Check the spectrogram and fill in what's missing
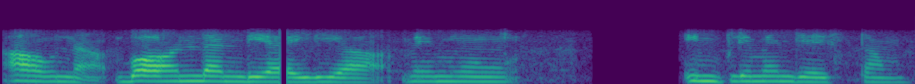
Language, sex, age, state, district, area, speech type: Telugu, female, 18-30, Telangana, Suryapet, urban, conversation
